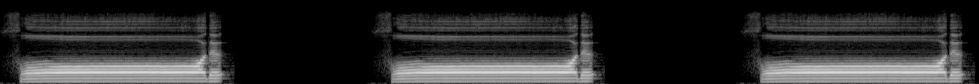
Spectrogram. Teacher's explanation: زبان کی نوک کو ثنایا سفلی کے کناروں سے مضبوطی سے لگا کر اور زبان کے پچھلے حصے کو تالو کی طرف بلند کرتے ہوئے موٹی اور سیٹی جیسی آواز میں پڑھیں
